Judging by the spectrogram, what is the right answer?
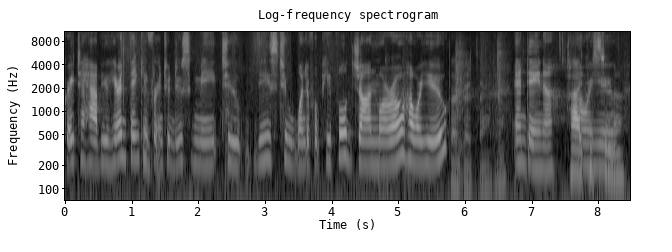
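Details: Adult women and a man in conversation; normal conversational speech.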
